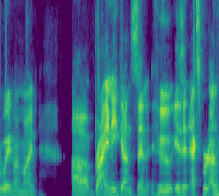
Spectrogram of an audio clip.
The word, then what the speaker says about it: Briony Gunson: Brian Gunson. Tell me, make sure I got that pronounced right.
